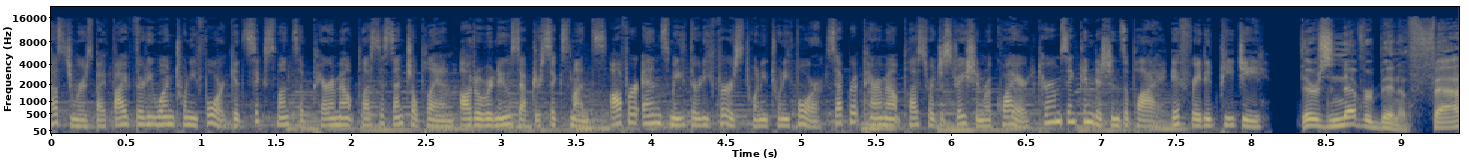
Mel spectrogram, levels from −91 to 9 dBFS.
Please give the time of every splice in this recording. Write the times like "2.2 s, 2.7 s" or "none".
none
